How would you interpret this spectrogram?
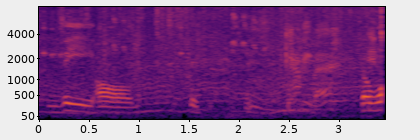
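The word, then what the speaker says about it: Ye olde: ye old. Into 2 right of a crest. That's actually not pronounced ye old. 50. It's pronounced the old.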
